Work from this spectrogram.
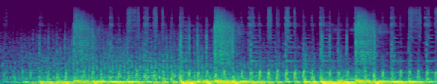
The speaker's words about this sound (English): You can hear like the there's the helicopter, mm-hmm.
